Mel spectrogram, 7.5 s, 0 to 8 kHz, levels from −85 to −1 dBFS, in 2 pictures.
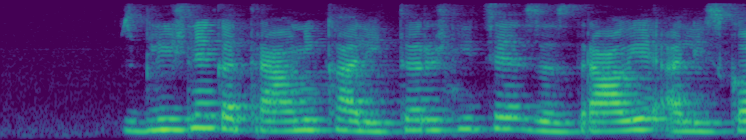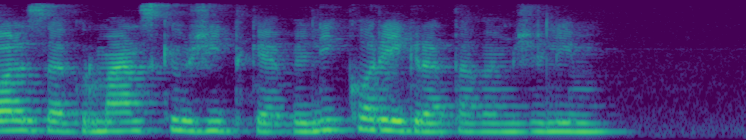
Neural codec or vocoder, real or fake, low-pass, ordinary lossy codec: none; real; 7.2 kHz; none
